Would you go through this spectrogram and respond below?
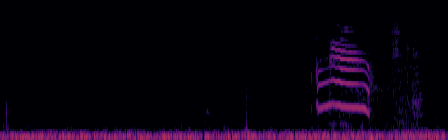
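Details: A seven-week-old kitten getting used to its surroundings gives a single short, clear, high meow near the end, over a steady low hum.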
